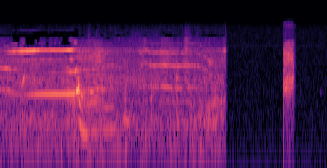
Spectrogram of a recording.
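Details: A big group of endangered southern resident killer whales in the Salish Sea calls all together: overlapping squealing, rising and falling tones in a dense chorus.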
